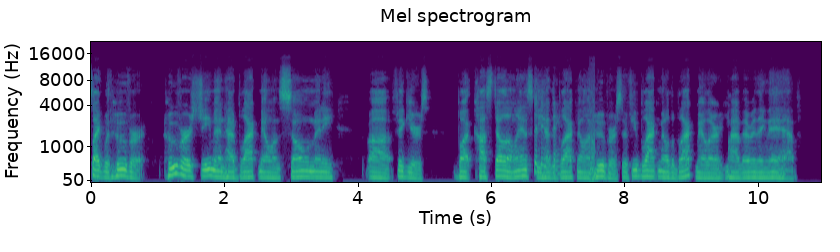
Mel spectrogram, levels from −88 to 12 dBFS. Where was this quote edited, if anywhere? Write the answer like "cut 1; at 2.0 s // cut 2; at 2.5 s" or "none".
cut 1; at 9.6 s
